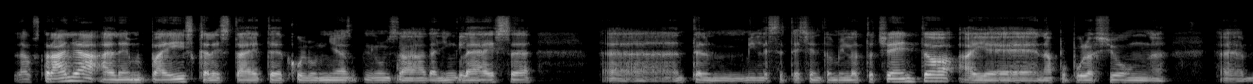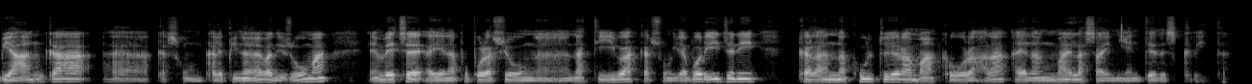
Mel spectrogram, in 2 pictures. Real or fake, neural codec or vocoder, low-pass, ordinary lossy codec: fake; vocoder, 22.05 kHz, 80 mel bands, WaveNeXt; 9.9 kHz; none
